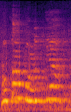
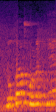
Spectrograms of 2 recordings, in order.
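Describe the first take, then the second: First: It is said with a raised, high pitch. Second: It is said with a normal, gentle pitch.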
